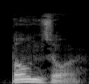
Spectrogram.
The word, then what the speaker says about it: bonjour: to say hello or good day it is pronounced as bonzor here's a simple explanation of its meaning in usage bonjour is a polite and friendly way to greet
